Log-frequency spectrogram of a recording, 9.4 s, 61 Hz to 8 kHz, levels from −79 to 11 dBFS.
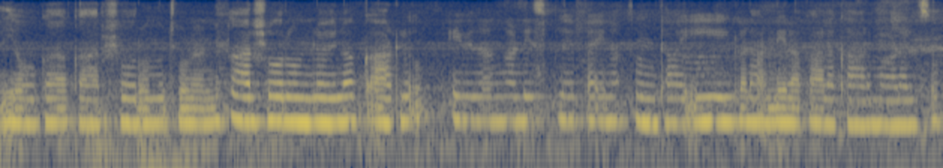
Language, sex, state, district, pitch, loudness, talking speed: Telugu, female, Andhra Pradesh, Chittoor, 230 Hz, -15 LUFS, 150 wpm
